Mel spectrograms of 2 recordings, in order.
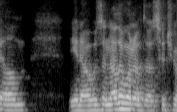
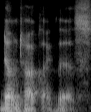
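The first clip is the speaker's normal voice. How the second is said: vocal fry, creaky, lower and quieter. Giving advice on caring for your voice, demonstrating vocal fry. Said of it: "don't speak with a vocal fry".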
